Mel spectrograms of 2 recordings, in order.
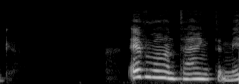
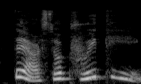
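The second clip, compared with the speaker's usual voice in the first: gasped; 7 semitones higher, 3 dB louder than usual. A narrator's reading. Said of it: "gasped Peppa".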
